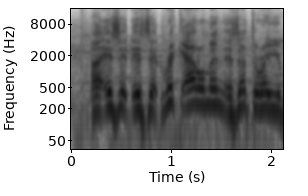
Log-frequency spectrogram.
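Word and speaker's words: Rick Adelman: Uh is it is it Rick Edelman? Is that the way you pronounce it, Christian?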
